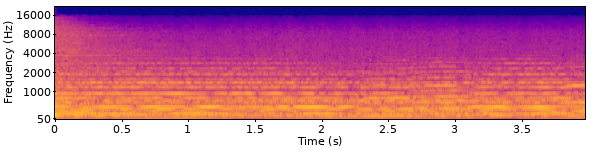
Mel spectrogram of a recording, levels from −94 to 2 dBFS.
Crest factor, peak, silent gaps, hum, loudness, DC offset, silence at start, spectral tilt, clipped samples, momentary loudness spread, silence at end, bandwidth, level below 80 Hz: 14 dB; 0 dBFS; none; none; -16 LUFS; under 0.1%; 0 s; -6 dB/octave; under 0.1%; 3 LU; 0 s; 15.5 kHz; -34 dBFS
